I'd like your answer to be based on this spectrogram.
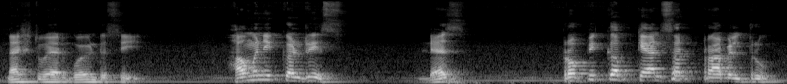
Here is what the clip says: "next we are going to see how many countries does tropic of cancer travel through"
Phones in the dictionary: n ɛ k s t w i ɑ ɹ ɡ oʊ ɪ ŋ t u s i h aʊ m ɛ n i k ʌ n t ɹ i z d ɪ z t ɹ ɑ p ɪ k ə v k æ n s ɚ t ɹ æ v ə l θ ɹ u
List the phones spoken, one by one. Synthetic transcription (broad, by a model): n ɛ k s t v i ɑ ɹ ɡ oʊ ɪ ŋ t u s i h aʊ m ɛ n i k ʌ n t ɹ i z d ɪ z t ɹ ɑ p ɪ k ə p k æ n s ɚ t ɹ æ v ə l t ɹ u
